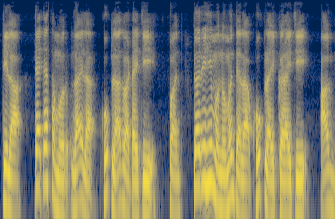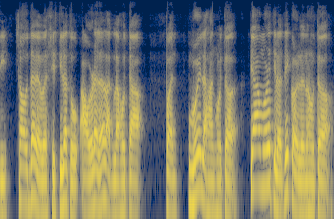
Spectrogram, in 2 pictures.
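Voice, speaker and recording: A man's voice: medium pitch, animated, moderate pace. Guy w narrating a heartfelt story, mid voice, kinda lo-fi sound. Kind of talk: scripted narration of an emotional story.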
